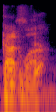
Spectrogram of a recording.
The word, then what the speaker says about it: Gatwa: Oh yeah, the thing about the Gutwee's role, am I saying that right? – Gatwa. – Gatwa, thank you.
